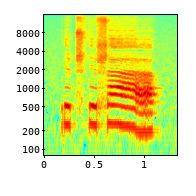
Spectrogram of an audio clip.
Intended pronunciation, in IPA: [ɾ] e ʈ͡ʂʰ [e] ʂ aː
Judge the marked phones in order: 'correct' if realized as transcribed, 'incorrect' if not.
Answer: correct, correct

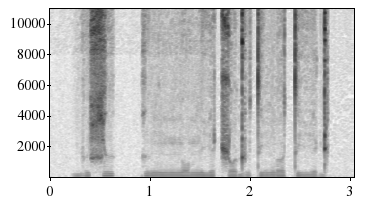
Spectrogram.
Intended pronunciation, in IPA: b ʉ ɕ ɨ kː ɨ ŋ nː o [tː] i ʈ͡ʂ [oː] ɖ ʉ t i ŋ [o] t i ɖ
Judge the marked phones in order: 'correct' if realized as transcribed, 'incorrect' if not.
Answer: incorrect: n̪, incorrect: o, incorrect: ɵ

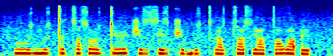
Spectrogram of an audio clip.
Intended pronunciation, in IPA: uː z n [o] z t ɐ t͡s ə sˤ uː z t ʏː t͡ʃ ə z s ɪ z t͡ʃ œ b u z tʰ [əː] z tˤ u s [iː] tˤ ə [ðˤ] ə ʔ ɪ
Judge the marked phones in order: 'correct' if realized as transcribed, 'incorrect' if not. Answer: incorrect: u, correct, correct, correct

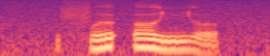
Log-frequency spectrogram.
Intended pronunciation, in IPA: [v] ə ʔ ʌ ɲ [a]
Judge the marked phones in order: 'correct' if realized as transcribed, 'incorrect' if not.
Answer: incorrect: f, incorrect: ʌ

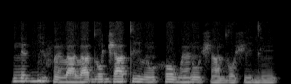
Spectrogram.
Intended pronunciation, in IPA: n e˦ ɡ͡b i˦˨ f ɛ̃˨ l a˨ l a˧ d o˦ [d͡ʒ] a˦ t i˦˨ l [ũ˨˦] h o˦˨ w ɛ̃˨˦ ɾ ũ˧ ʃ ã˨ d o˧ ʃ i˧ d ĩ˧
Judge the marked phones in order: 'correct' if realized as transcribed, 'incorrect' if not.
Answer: correct, correct

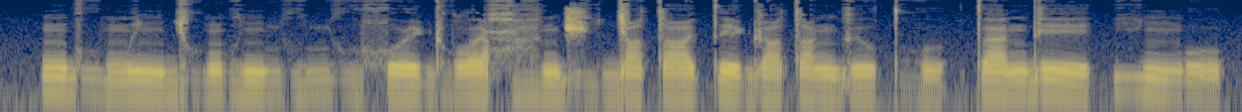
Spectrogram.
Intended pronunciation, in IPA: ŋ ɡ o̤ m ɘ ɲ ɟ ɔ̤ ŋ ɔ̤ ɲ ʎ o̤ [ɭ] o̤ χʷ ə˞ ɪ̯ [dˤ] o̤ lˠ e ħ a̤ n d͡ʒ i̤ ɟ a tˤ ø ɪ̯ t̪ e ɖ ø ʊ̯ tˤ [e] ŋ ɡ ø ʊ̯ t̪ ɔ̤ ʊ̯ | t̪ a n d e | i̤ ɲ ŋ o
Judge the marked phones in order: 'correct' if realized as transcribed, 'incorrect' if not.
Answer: incorrect: ʎ, incorrect: ɖ, correct

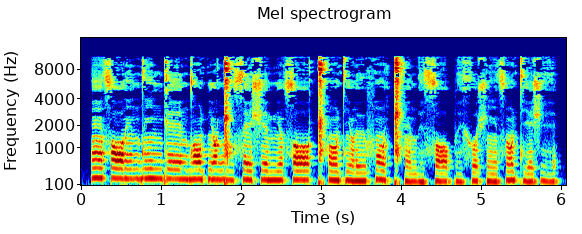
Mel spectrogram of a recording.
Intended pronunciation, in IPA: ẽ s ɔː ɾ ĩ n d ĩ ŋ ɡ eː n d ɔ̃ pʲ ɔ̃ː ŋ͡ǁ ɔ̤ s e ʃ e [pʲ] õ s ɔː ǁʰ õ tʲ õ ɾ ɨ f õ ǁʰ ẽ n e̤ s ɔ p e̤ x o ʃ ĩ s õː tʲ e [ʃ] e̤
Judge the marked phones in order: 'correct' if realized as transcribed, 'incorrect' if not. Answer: incorrect: mʲ, correct

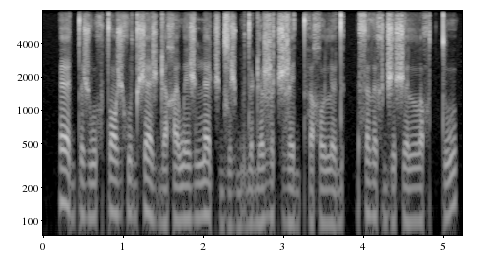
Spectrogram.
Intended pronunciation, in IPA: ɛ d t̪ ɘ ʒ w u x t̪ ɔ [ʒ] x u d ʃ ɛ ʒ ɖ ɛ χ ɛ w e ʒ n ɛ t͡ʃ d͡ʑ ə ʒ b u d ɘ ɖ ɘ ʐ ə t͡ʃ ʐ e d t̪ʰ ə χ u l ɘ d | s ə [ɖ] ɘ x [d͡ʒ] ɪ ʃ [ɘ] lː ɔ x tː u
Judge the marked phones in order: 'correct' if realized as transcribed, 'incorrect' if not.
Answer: correct, incorrect: ð, correct, correct

